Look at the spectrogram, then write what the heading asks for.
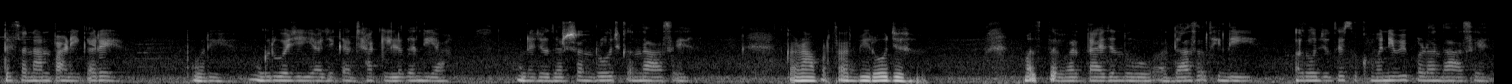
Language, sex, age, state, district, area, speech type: Sindhi, female, 60+, Gujarat, Surat, urban, spontaneous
